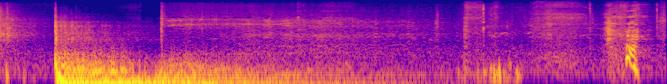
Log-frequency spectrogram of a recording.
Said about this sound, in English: I folded up my paper popper, right? I look around. Everybody's head is down at the desk. And I know you don't think it sounds real loud, but just imagine a quiet room. I look around. I get my popper just right. And I go, one, two, three.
